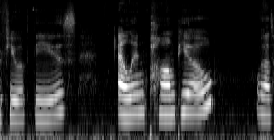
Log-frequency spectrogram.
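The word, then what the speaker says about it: Pompeo: know quite a few of these ell ly pompo that's how you say her name uh Meredith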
